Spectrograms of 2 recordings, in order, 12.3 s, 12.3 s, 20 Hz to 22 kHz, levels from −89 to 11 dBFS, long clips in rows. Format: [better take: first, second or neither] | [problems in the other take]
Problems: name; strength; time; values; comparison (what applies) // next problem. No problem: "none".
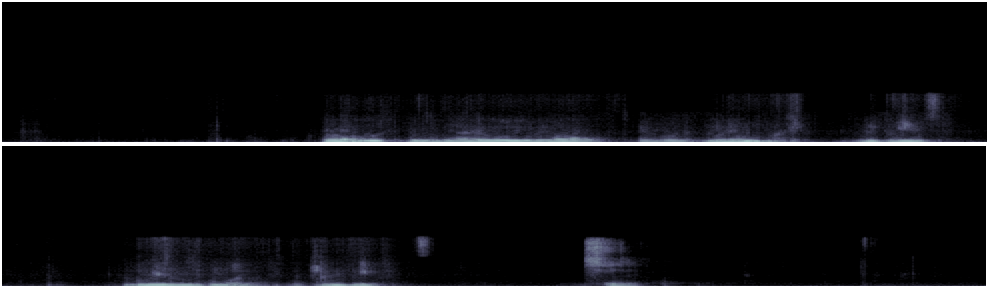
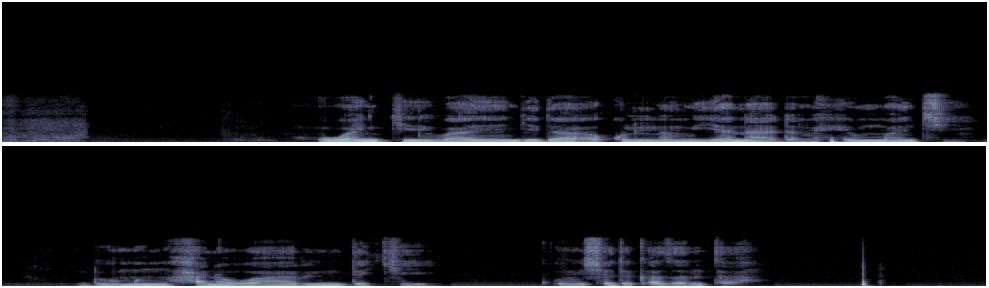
second | noise reduction (neural mask model DeepFilterNet 3)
